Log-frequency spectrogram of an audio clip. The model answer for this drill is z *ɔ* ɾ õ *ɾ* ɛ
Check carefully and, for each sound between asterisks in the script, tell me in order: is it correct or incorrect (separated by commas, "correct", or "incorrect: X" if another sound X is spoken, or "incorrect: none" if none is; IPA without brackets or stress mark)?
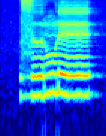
incorrect: ə, correct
